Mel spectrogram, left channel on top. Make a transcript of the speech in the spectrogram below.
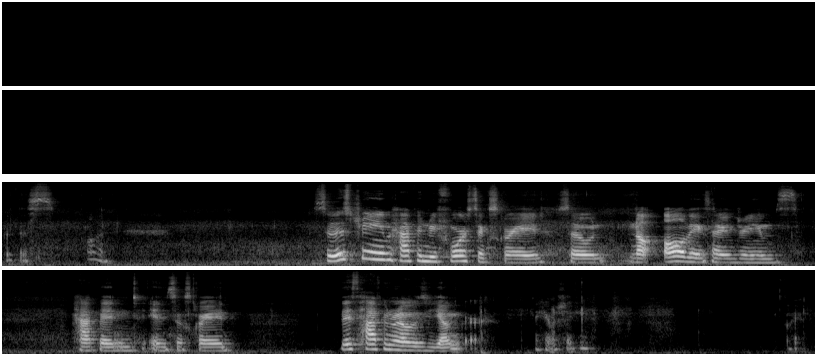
Put this on. So this dream happened before 6th grade, so not all the exciting dreams happened in 6th grade. This happened when I was younger. My camera's shaking. Okay.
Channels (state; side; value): silent; left; digital silence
